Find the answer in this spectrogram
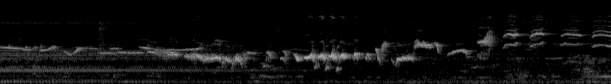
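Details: White-rumped shama of the bowing ('gaya sujud') style singing: a varied run of clear whistled notes, some sliding down, others rising, then short rapid high chirps and trills toward the end, with a faint steady background tone.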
